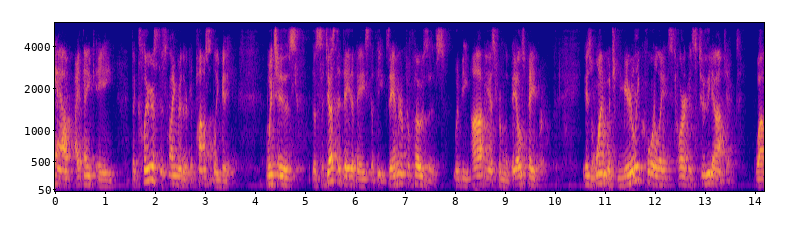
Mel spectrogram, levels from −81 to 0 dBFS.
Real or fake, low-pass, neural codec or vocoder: fake; 5.4 kHz; codec, 24 kHz, 3 kbps, HILCodec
